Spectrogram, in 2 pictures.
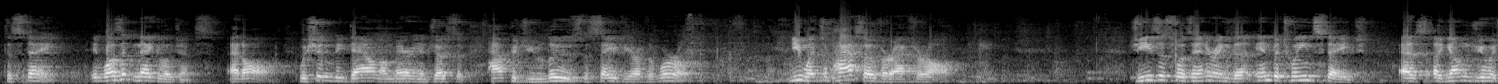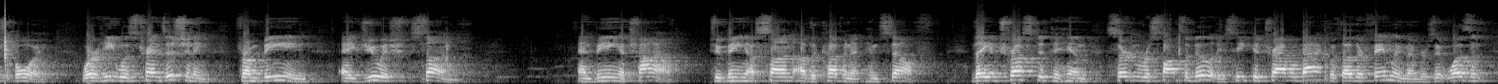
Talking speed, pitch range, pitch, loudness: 160 wpm, 145-185 Hz, 170 Hz, -12 LUFS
